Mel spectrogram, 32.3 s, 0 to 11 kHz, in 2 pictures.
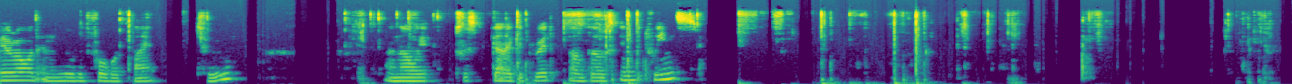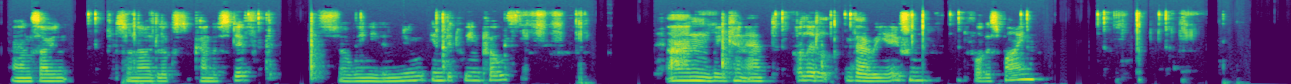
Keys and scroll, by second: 6.3 k, 7.5 Delete, 7.7 Return, 10.0 k, 11.0 Delete, 11.2 Return, 15.5 alt+a, 17.7 alt+a, 31.4 shift+r.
